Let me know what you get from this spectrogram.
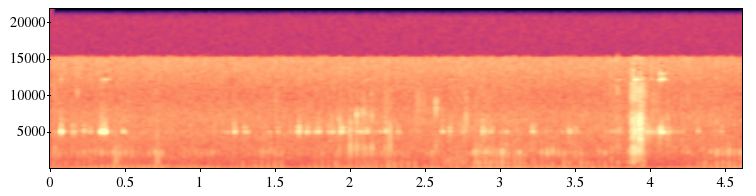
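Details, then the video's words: Caspurr, a domestic cat, purrs with a chirp inside the purr; an even, pulsing low rumble holds steady throughout, with faint high tones and a short sharp noise near the end. "Caspurr chirp purr"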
